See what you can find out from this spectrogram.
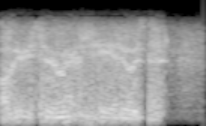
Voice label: voice message radiator damaged, hungarian; crew tanks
